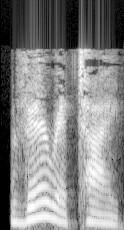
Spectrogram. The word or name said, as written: varitype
